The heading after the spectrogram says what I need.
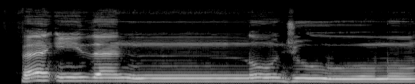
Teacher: ज़ाल को नून से मिलाएंगे गुन्नह के साथ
